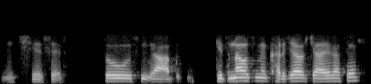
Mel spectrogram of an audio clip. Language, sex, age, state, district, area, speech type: Urdu, male, 18-30, Uttar Pradesh, Saharanpur, urban, conversation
